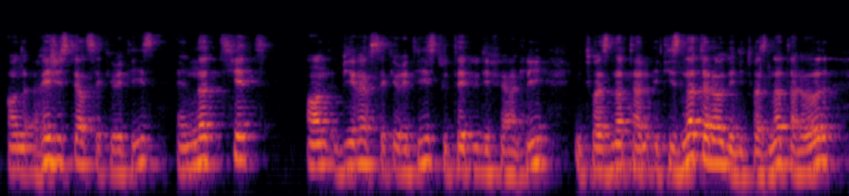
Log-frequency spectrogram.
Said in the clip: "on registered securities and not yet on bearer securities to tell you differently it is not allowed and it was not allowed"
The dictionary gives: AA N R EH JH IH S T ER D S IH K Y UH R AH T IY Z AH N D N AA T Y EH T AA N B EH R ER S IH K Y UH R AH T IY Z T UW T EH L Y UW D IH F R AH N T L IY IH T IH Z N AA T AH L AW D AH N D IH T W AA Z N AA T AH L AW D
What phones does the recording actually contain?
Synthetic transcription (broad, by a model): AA N R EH ZH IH S T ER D S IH K Y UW R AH T IY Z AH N N AA T Y EH T AA N B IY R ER S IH K Y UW R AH T IY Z T UW T EH L Y UW D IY F R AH N T L IY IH T IH Z N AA T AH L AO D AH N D IH T W AA Z N AA T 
